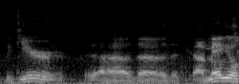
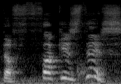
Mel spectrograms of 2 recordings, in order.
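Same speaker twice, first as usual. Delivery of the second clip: higher, slow, incredulous bartender voice; mock disbelief; 14 semitones higher, slower than usual. Imitating bartenders who can't believe the name on the card, pitched-up mock disbelief. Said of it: "they're like".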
